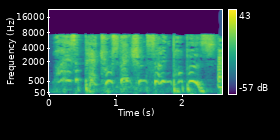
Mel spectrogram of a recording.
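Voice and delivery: a hammed-up bewildered squeal; baffled inner voice. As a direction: squeak out the question in disbelief. Retold baffled thought at shop.

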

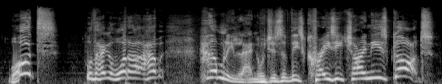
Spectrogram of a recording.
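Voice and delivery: high-pitched, baffled outburst; mock disbelief. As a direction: squeal "what" in comic bewilderment. Mock disbelief at the language list.

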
